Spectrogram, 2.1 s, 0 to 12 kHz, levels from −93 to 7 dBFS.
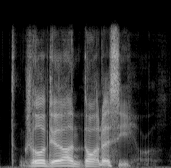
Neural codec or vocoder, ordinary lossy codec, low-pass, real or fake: autoencoder, 22.05 kHz, a latent of 192 numbers a frame, VITS, trained on many speakers; Opus, 64 kbps; 9.9 kHz; fake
